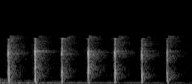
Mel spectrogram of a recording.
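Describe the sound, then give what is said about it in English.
Steady rhythmic applause for the Excellence in Equity Award winners: eight crisp, evenly spaced claps over two seconds, moderately loud with no voices or cheering audible. “The crowd goes wild.”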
